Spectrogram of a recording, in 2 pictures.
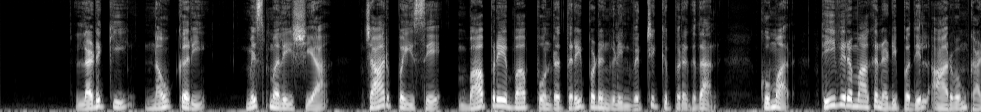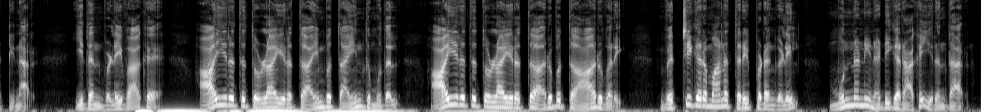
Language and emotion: Tamil, neutral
